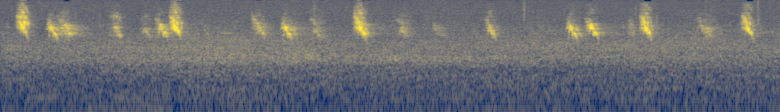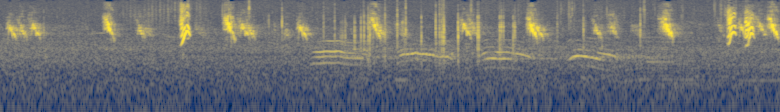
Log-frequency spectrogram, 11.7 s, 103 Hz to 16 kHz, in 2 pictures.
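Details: Several sparrows flocking to a hand for food at a Tenmangu shrine in May 2024, giving dense bursts of sharp high chirps, with a low warbling sound midway and steady background noise.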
